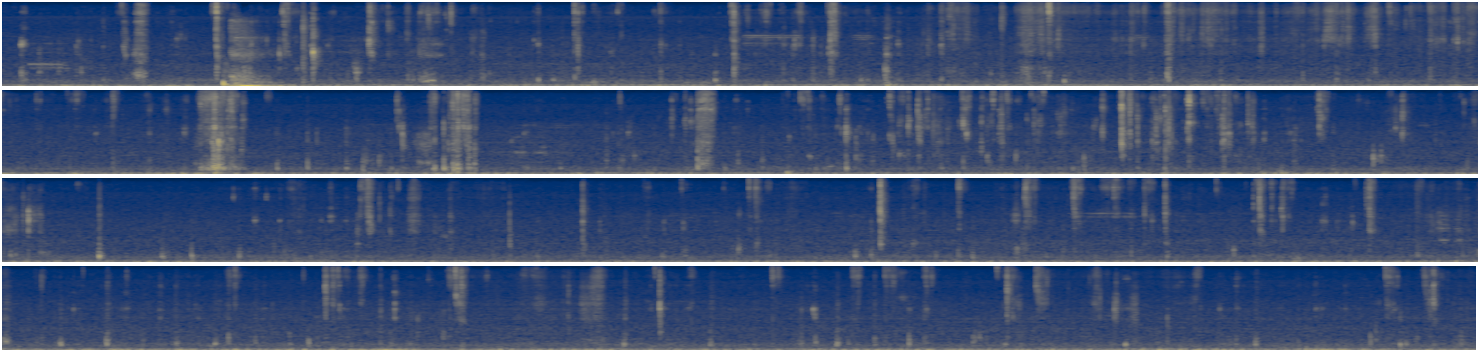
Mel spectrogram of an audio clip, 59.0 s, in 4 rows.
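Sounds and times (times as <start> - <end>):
steady low hum: 0.0 - 59.0
chewing and mouth smacks: 0.2 - 20.1, 20.8 - 34.7, 35.3 - 59.0
plastic wrapper rustling: 9.5 - 14.8.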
